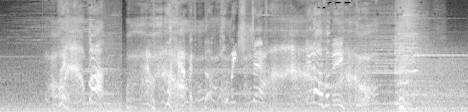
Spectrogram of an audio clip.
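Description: A man shouts in alarm, then speaks urgently.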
